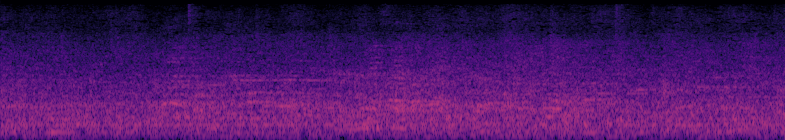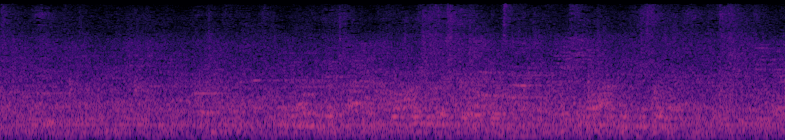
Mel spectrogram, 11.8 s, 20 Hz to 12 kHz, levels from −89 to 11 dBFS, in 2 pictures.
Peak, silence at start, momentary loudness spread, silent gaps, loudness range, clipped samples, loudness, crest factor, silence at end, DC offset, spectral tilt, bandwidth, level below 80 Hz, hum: -26 dBFS; 0 s; 4 LU; none; 2 LU; under 0.1%; -40 LUFS; 14 dB; 0 s; under 0.1%; -4.5 dB/octave; 11.5 kHz; -66 dBFS; none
